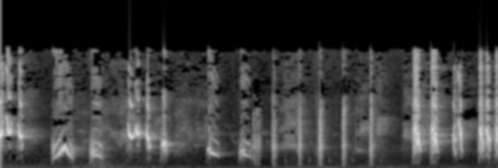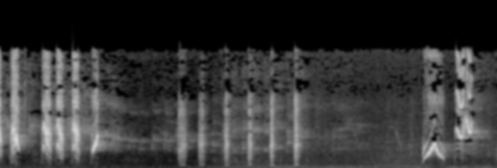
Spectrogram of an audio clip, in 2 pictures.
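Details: Green leafbird song used as training material for caged songbirds: a varied, high run of sharp chirps, rapid clicking notes and short downslurred whistles, broken by a brief pause, then a bright falling whistle and high chips.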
